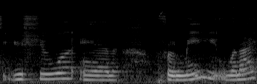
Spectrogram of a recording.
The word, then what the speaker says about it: Yahshua: But to me, what made sense to me was when I studied this and I saw Yahshua, okay, and when it came to, the person who was teaching me how to pronounce it, it was Yahshua.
